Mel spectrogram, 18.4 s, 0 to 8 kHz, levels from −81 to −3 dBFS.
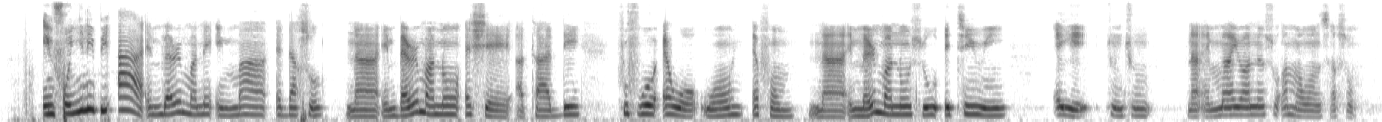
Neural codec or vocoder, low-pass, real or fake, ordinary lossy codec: none; 7.2 kHz; real; AAC, 32 kbps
